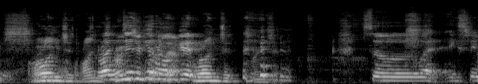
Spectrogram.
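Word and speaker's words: Röntgen: How do you pronounce his name? Rongen.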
